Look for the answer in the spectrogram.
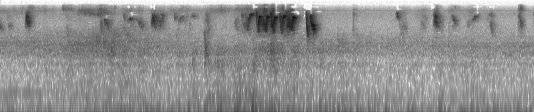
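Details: Sparrows feeding at a feeder on a window, breakfast: sporadic sharp chirps, swelling into a dense chattering burst around the middle, then scattered single chirps again.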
